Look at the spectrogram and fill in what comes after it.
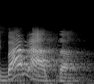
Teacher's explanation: apenas um R para dar esse som, onde a nossa língua dá uma dobradinha e é um som fraco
